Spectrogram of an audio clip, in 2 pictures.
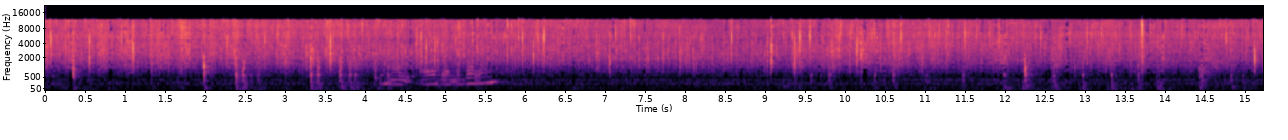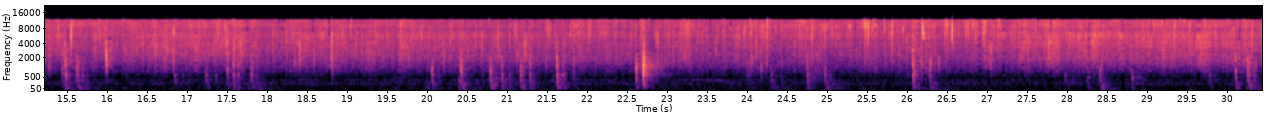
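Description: Corned beef and shredded cabbage sizzling in a frying pan as a wooden spatula stirs and scrapes through it, with frequent taps of the spatula against the pan. One louder knock comes about three-quarters of the way through.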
